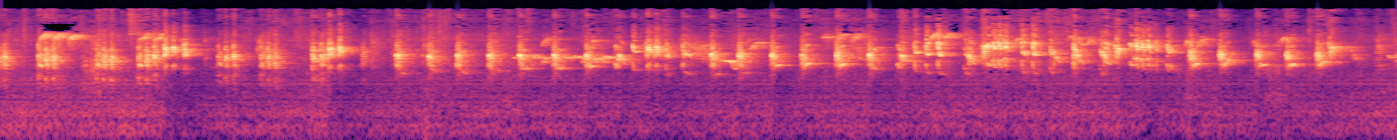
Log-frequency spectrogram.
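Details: Long-tailed shrike, cendet or pentet, calling to provoke a rival: a long, busy sequence of rapid varied chirps, rasps and mimic-like notes running for fourteen seconds.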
